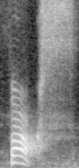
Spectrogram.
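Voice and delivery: put-on teacher models "Fox." in English for young pupils; model English word. Shown as a demonstration. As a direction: sound out "Fox." high and clear like a teacher. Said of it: "ví dụ như là con cáo đọc là fox".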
